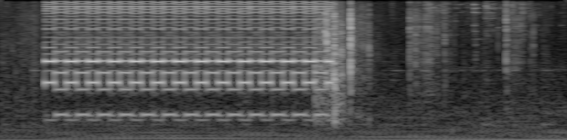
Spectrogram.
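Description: A telephone rings in a house with a steady electronic ringing tone, loud and close, that stops abruptly partway through, leaving low background noise.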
